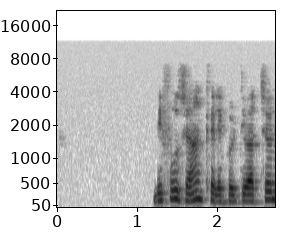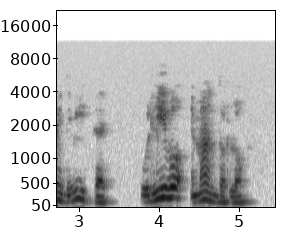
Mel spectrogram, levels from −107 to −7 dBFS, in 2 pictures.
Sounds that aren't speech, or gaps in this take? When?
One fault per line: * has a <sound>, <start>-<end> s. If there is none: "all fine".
all fine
